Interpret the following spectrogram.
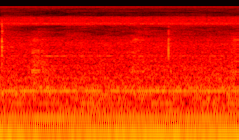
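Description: Faint plastic clicks of a servo connector being pushed at an RC receiver's aileron port, over a steady low hum. The connector won't seat because of a plastic tab on it.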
